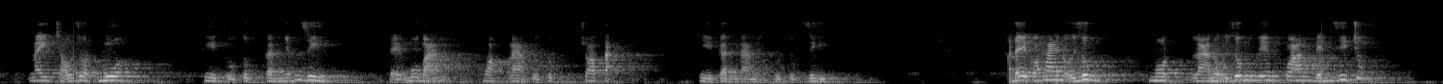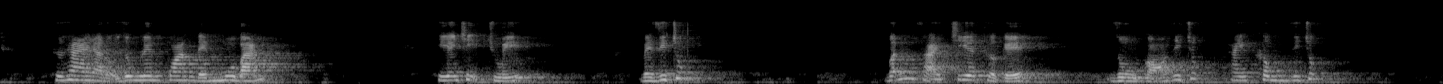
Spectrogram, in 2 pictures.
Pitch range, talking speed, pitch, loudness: 125-195 Hz, 150 wpm, 165 Hz, -27 LUFS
